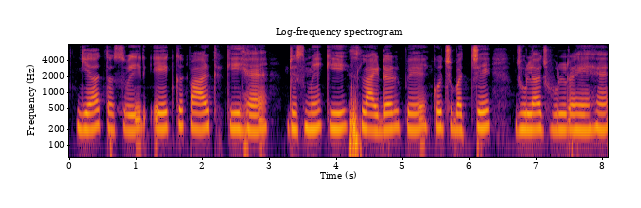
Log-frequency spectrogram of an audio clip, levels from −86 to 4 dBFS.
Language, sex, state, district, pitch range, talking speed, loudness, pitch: Hindi, female, Bihar, Muzaffarpur, 195-210 Hz, 120 wpm, -21 LUFS, 205 Hz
